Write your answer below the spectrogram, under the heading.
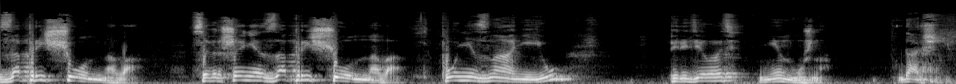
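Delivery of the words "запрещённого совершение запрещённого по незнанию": slow, careful, deliberate emphasis on each word. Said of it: "ещё раз говорим внимательно".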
